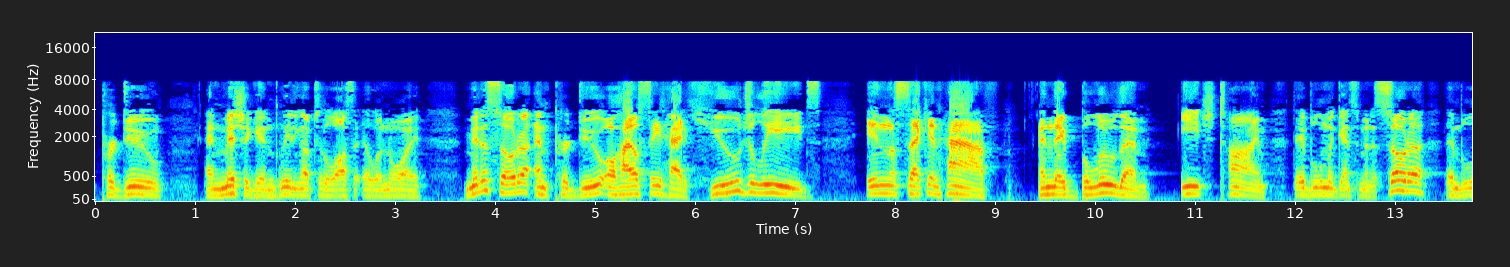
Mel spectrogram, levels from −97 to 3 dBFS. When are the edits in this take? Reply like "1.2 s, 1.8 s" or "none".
none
